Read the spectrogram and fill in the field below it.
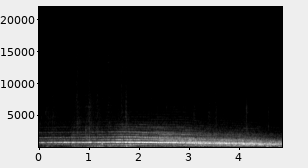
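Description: An air raid siren in the city of Kharkiv wails steadily at high volume, its tone holding and then slowly sliding downward, with faint crowd noise in the background.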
